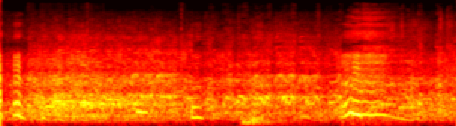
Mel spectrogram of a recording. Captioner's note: audience laughs uproariously; stifles giggling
